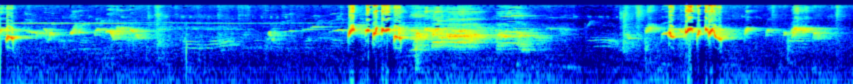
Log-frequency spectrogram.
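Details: Point-scoring song of a caged red-whiskered bulbul with complete tone and phrasing, recorded for training young birds: two loud, jumbled warbling outbursts with softer chattering notes between, plus light clicks.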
